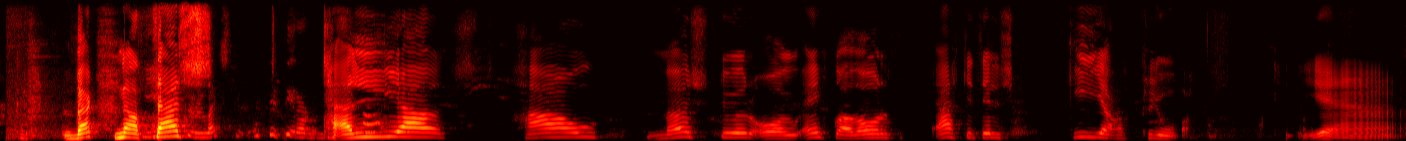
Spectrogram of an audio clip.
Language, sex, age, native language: Icelandic, other, 60-69, Icelandic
